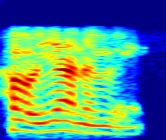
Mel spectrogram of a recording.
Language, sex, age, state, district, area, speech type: Marathi, male, 30-45, Maharashtra, Nagpur, urban, conversation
